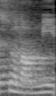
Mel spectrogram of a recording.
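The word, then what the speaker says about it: tsunami: ये Chinese name है, इसमें टी अमूमन जो होता है ना हमारे पास साइलेंट होता है, सुनामी है, सुनामी में साइलेंट होता है।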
